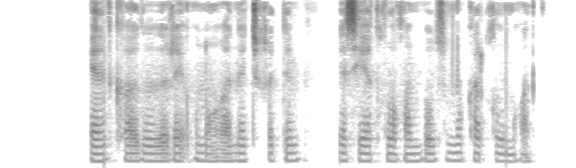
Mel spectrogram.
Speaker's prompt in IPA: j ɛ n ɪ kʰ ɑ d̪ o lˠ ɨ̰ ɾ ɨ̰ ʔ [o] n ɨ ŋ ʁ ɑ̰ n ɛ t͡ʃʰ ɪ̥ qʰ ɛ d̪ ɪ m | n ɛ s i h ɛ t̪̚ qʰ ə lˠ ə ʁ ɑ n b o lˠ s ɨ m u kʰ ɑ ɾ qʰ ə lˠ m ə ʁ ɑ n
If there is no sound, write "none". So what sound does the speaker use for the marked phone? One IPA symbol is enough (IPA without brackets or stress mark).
u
